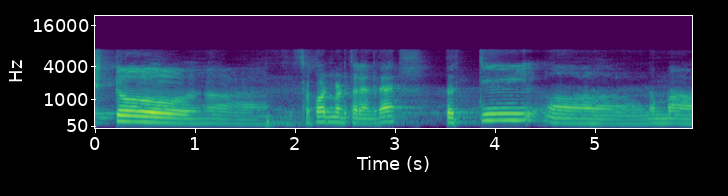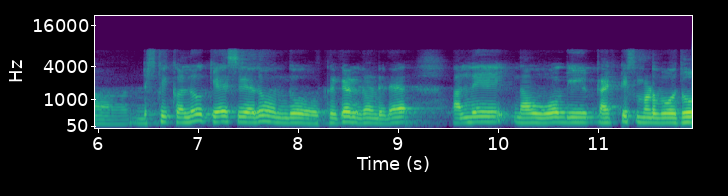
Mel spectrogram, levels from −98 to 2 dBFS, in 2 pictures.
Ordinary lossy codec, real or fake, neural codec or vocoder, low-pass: none; fake; codec, 32 kHz, 1.9 kbps, SNAC; 7.2 kHz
